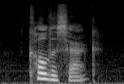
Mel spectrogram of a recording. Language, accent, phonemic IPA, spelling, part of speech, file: English, US, /ˈkʌldəsæk/, cul-de-sac, noun, En-us-cul-de-sac.ogg
- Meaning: 1. A blind alley or dead end street 2. A circular area at the end of a dead end street to allow cars to turn around, designed so children can play on the street, with little or no through-traffic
